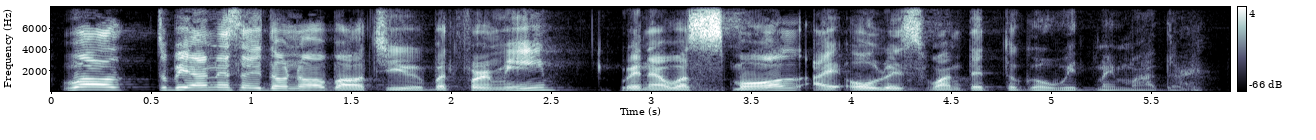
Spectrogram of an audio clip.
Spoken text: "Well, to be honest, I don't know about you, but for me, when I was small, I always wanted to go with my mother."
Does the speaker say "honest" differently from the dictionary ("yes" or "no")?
no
